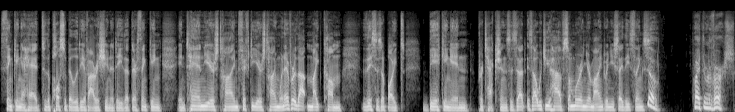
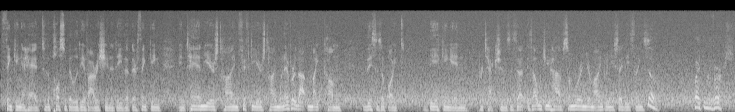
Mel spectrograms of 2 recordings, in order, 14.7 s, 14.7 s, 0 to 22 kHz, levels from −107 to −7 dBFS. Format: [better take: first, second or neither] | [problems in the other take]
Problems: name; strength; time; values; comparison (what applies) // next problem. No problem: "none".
first | hiss; loud; throughout; 6 dB below the speech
